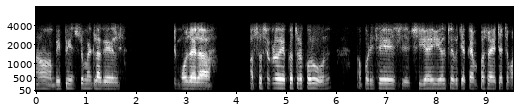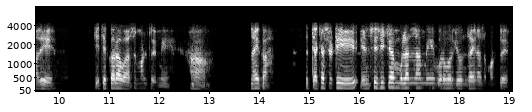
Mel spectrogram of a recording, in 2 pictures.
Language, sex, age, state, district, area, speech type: Marathi, male, 60+, Maharashtra, Nashik, urban, conversation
